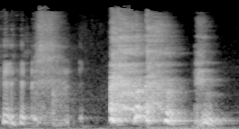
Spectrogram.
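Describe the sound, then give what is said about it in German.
A few raspy, throaty coughs from a tired person, an initial cluster of short bursts, then after a brief silence a louder, harsher fit followed by one more smaller cough. “Ja, mit diesem Husten können wir ja gleich in die Folge starten.”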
